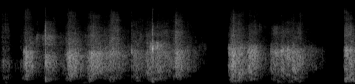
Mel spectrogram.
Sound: crowd clapping

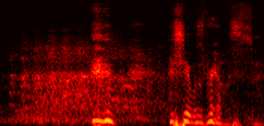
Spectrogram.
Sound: audience laughs

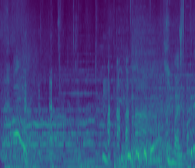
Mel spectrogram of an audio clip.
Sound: laughing

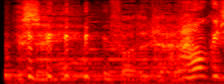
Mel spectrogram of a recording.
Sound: Rebecca laughs

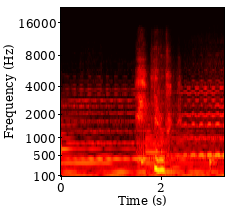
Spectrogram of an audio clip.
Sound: Adam cries

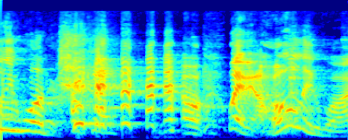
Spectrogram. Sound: Larry laughs

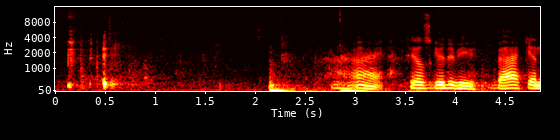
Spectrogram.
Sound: audience coughs

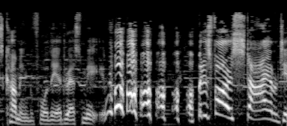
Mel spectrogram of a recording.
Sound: laughs

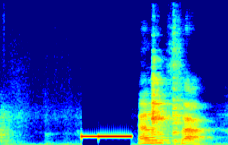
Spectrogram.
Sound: beep

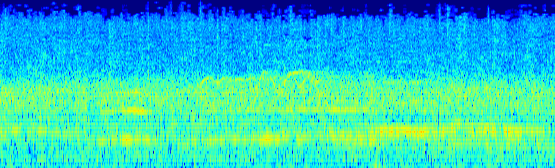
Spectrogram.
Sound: audience applauding

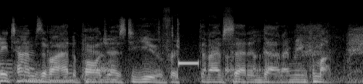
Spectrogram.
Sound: beep

